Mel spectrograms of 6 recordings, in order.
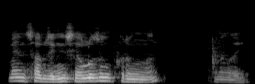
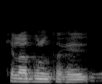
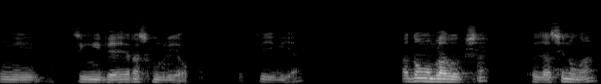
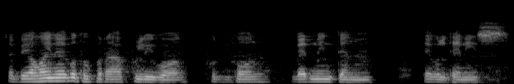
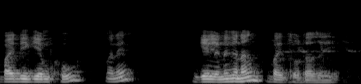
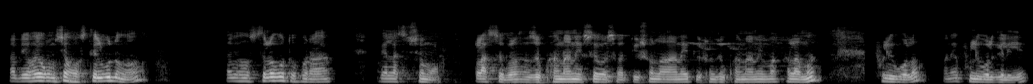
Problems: constant background noise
